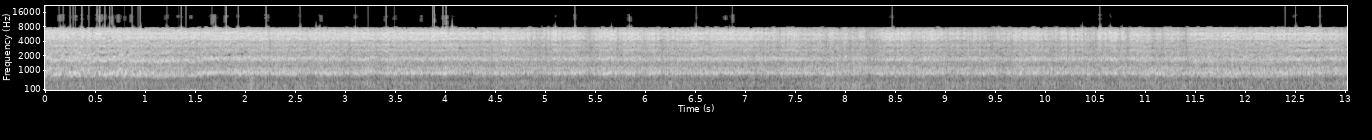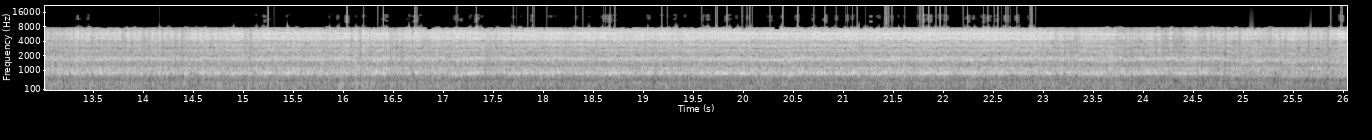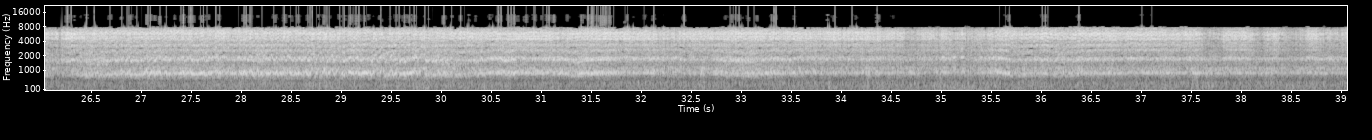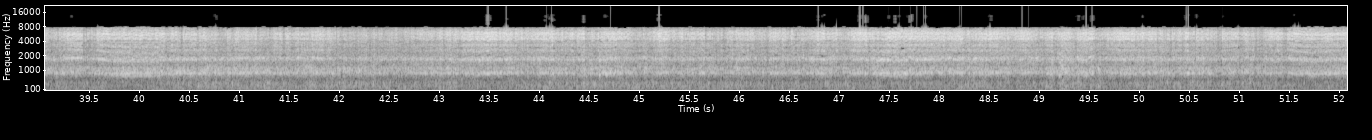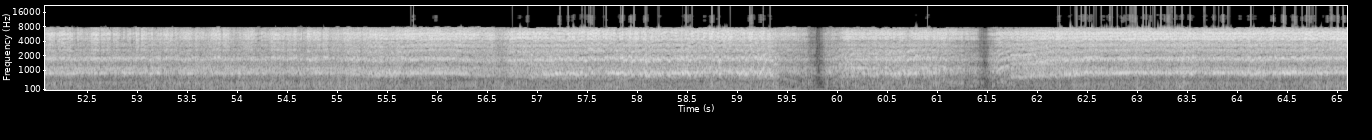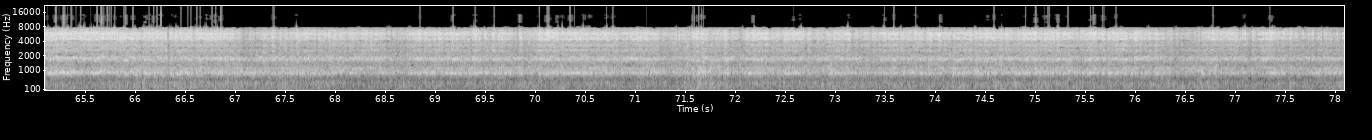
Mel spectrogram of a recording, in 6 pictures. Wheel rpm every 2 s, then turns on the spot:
200, 230, 240, 240, 230, 220, 220, 230, 230, 230, 230, 230, 220, 200, 200, 220, 230, 230, 230, 230, 230, 230, 230, 230, 230, 230, 230, 230, 200, 170, 110, 210, 230, 230, 230, 240, 230, 230, 240.
none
